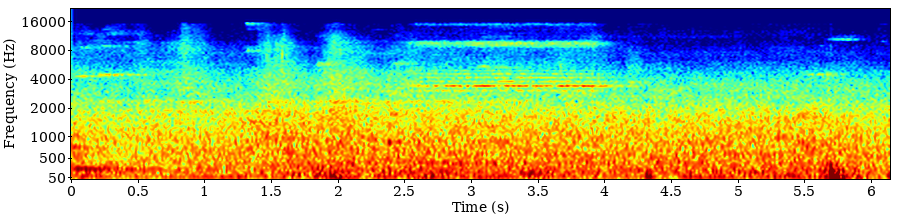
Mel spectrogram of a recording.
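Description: Steady background noise with a low rumble and hiss during a pause between speech, with a short click near the end.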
